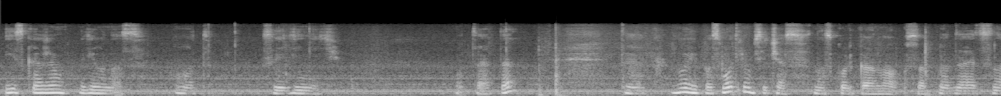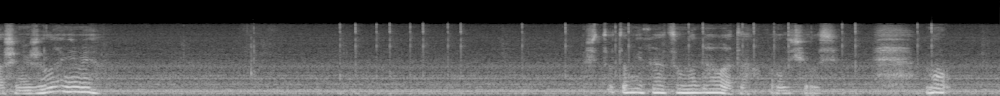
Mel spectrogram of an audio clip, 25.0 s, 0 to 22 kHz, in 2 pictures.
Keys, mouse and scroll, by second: 3.7-11.5 middle drag, 11.5 KP_3, 16.6 click, 17.1 click, 17.5 click, 17.9 click, 18.9 click, 20.0 click, 20.9 click, 21.6 click, 22.1 click, 22.9 click, 23.9 click.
